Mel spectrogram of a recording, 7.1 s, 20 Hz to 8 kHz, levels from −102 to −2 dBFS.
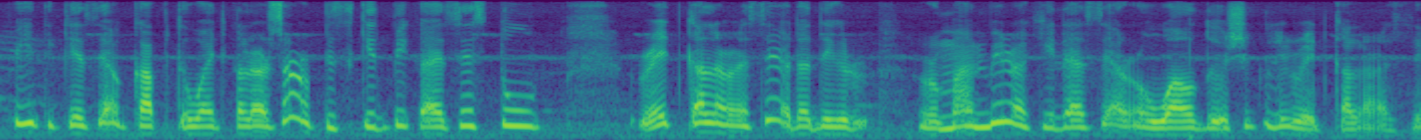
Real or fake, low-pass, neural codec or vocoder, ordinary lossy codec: real; none; none; none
